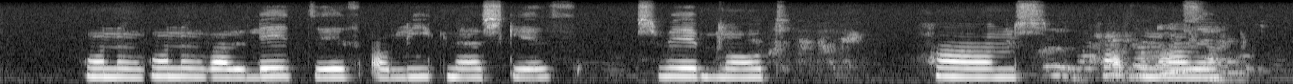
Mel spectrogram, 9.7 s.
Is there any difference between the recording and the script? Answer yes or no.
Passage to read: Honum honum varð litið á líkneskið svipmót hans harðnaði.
no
